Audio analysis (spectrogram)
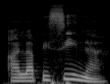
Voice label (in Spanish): "piscina", Spanish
